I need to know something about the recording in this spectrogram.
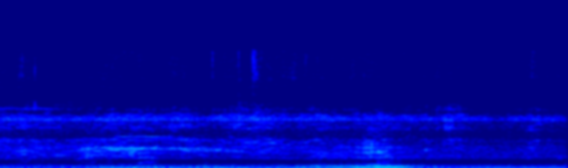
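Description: A steady low mechanical hum, with a brief louder swell about three seconds in.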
